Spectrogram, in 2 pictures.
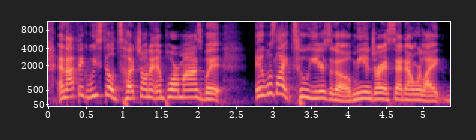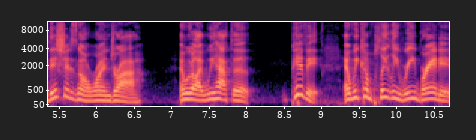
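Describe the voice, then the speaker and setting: Loud and fairly quick, a woman at a medium pitch speaks with very wide pitch swings, captured in a very clean recording against a silent background. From Texas (small country town, Orange). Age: 30s. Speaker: podcast co-host. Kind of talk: casual interview chat.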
